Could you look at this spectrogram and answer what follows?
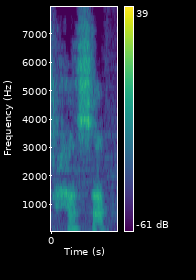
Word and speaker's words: HACCP: principles of HACCP, and that's how you pronounce it, is HACCP, although there's no A after the second C before P.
